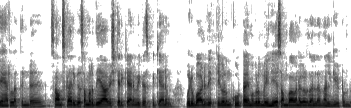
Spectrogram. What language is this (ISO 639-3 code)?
mal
